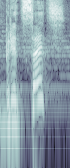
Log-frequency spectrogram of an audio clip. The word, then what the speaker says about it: бряцать: Брецать, брецание – Именно такое ударение приводит толковый словарь Даля.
